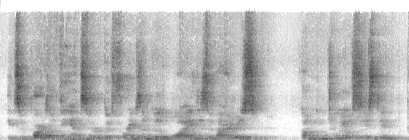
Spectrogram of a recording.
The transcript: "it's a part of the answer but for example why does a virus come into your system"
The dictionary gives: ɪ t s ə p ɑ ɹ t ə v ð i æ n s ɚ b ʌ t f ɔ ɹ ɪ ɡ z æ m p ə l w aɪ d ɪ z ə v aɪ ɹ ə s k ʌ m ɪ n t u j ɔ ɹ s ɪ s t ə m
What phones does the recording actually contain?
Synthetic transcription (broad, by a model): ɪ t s ə p ɑ ɹ t ə v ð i æ n s ɚ b ʌ t f ɔ ɹ ɪ ɡ z æ m p ə l w aɪ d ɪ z ə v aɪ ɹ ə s k ʌ m ɪ n t u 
